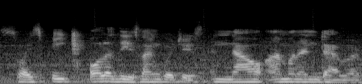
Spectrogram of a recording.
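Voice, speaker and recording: A man at medium pitch and moderate pace, with fairly even intonation, audible room echo, and music in the background. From Pakistan. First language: Urdu and Punjabi. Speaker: language teacher. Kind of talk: tutorial. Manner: hesitant, with fillers and restarts.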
